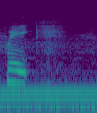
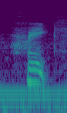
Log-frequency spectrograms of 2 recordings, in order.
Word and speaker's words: phage: Nah, nanti kita pecah ya, ada namanya autophage, dari kata fake. Fake, bacanya fake ya, nggak macam-macam ya.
